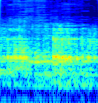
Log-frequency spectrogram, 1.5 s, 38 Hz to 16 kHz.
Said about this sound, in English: A Bengal tiger, name's Prince Rajput, weight 462 pounds, 9 feet 7 inches long. A well-behaved tiger. Doesn't quite understand what he's doing in New Hampshire, but he's eating better than in the jungle.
